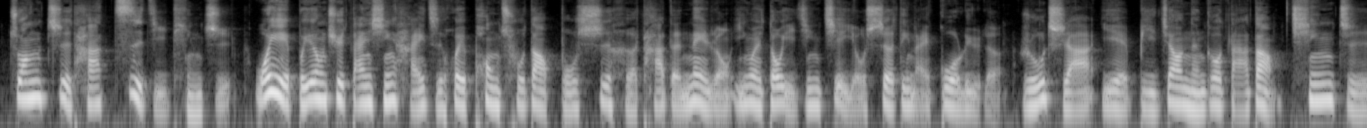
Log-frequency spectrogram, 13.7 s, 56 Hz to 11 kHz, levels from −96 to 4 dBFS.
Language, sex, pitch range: Chinese, male, 130-165 Hz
